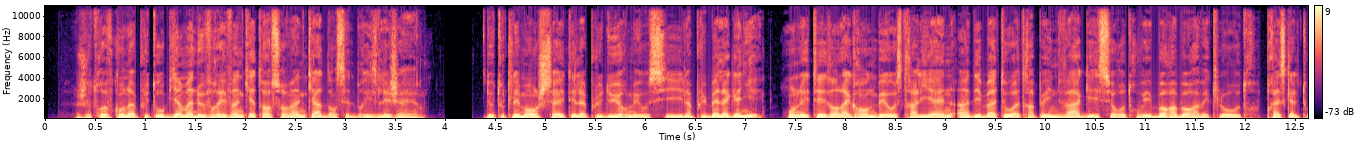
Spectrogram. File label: DOC Voice Over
